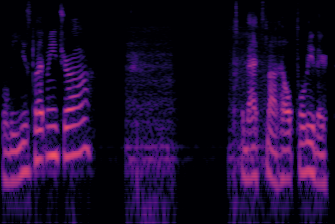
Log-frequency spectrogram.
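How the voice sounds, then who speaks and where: A man's voice: mid-range voice, big pitch swings, slow pace, darkish tone, a little hiss or hum. A man speaking casually as game master of a tabletop role-playing session.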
